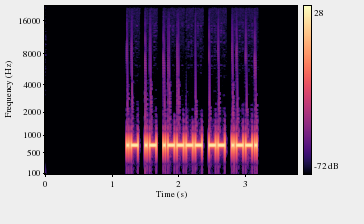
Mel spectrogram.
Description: Morse code, heard as a keyed tone, about 34 wpm, 700 Hz. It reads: AA1MP
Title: USA Call Signs - 5 Characters - 3x Character Spacing - 35wpm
